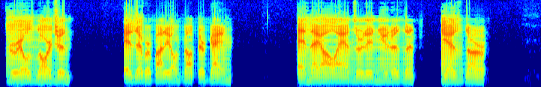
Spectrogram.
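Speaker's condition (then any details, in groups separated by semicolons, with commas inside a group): Laryngectomy; larynx removed for smoking-related laryngeal cancer, electrolarynx speech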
